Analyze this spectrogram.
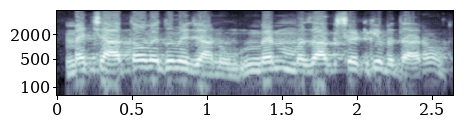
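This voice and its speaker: A man's voice: mid-range voice, fast. Man giving a chatty team training. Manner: conversational, checks in often with questions, mixes in English phrases. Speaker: business trainer. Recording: slightly muffled lo-fi recording.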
